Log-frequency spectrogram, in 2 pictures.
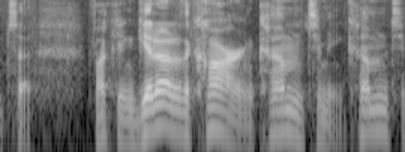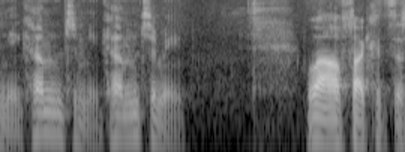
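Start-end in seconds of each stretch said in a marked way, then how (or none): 1.6-3.9 softer and softer, a fading plea; urging come to me. Retold or imitated. Willing friends in the car to come, fading murmur. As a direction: coax them under your breath, fading out.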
